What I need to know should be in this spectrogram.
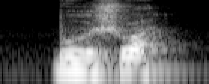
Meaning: bourgeois
- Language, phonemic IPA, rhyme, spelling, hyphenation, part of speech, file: Dutch, /burˈʒʋaː/, -aː, bourgeois, bour‧geois, noun, Nl-bourgeois.ogg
